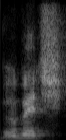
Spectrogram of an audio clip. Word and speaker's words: Bubic: Well, with Bubic, which actually I did look it up, and you're right, that is how you say it. Bubic.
